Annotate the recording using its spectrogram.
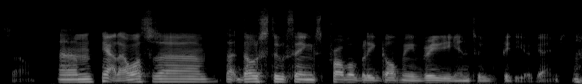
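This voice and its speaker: Speaking with a Dutch accent, the man keeps a moderate pace, a fairly low pitch and ordinary pitch variation. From Netherlands. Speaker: video game streamer. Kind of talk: podcast interview. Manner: halting.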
